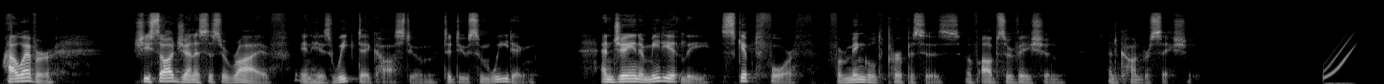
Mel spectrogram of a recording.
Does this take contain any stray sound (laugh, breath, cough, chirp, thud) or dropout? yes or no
yes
